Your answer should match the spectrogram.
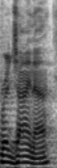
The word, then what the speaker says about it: Regina: So, you're pretty much just describing like anyone from Regina, Saskatchewan, which is where he's from. By the way, by the way, it is pronounced Regina. Uh why? Cuz why say Regina?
